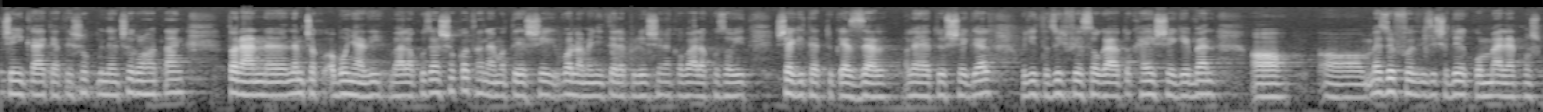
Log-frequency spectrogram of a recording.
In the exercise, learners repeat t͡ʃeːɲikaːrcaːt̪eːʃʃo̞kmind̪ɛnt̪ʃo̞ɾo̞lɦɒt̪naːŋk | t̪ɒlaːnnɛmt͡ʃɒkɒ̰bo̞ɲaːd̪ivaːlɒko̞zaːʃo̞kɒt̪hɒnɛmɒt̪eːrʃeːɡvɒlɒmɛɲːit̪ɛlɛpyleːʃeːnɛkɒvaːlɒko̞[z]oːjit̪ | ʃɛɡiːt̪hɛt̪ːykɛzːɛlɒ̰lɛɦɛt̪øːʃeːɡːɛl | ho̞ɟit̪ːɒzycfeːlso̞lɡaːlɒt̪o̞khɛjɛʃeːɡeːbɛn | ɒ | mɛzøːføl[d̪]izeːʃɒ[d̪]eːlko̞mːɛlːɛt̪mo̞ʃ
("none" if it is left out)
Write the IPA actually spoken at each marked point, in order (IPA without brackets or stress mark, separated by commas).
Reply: z, d̪, d̪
